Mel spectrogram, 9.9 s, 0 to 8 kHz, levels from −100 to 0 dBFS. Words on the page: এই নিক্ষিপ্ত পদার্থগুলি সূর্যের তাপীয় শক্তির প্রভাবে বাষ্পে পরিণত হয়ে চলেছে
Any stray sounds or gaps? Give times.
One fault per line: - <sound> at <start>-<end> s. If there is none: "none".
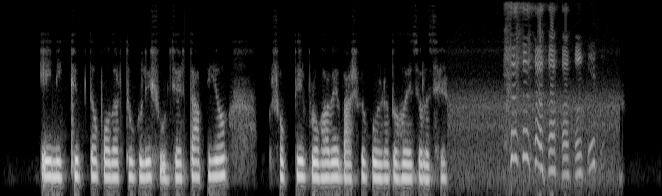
- laugh at 7.5-9.1 s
